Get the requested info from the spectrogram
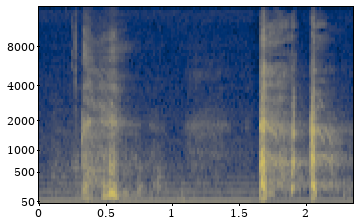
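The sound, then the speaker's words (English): A single cough rings out first, then after a short pause two more sharp coughs in quick succession, loud against a quiet background with no talking. “Excuse me, you may have to catch my cough.”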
